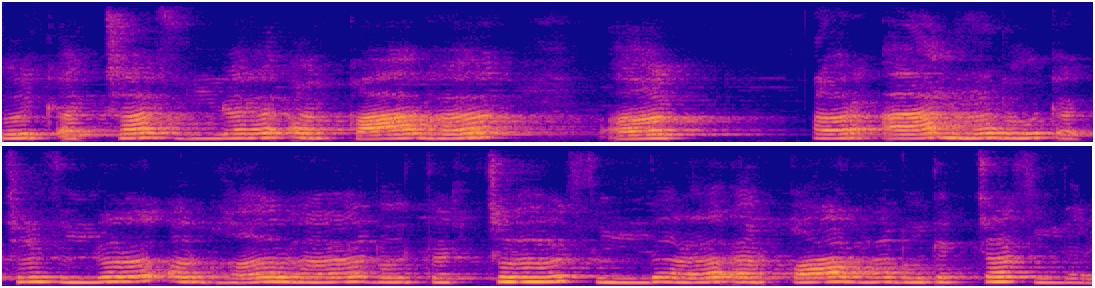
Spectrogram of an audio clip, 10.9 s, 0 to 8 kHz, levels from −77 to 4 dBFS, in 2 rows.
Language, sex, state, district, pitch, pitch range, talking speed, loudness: Hindi, male, Chhattisgarh, Balrampur, 250 Hz, 235-265 Hz, 130 wpm, -17 LUFS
